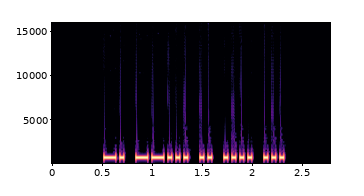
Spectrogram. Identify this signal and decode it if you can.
Morse code, heard as a keyed tone, about 36 wpm, 700 Hz. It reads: N7IHS
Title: Speed Racing - USA 1x3 Call Signs 30wpm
